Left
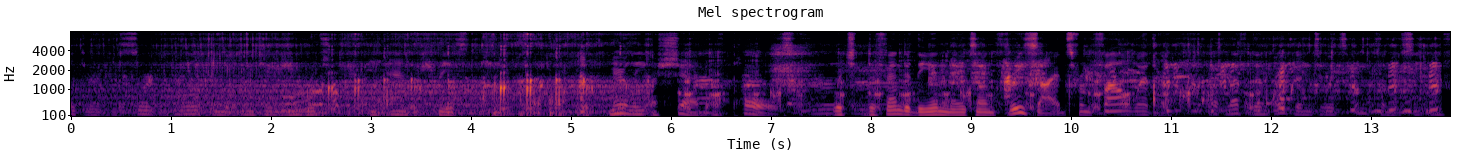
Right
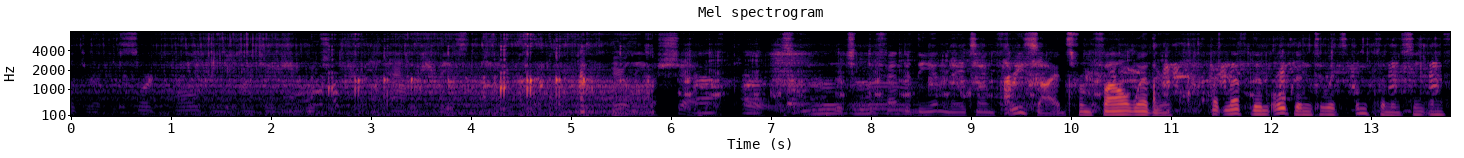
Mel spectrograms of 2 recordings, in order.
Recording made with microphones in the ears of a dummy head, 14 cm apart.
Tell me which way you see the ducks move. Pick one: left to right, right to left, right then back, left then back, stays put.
right then back.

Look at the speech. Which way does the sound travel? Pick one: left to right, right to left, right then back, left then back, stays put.
left to right.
